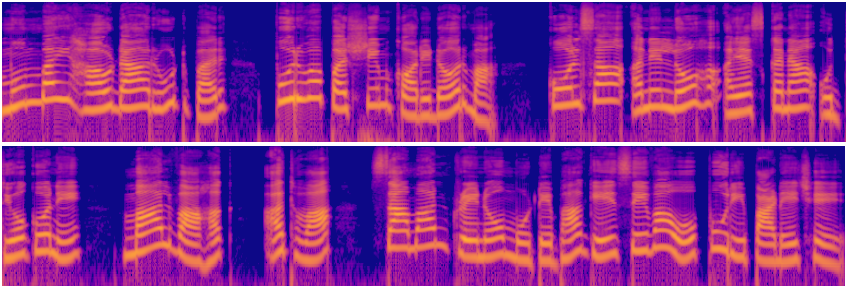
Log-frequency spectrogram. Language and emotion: Gujarati, neutral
